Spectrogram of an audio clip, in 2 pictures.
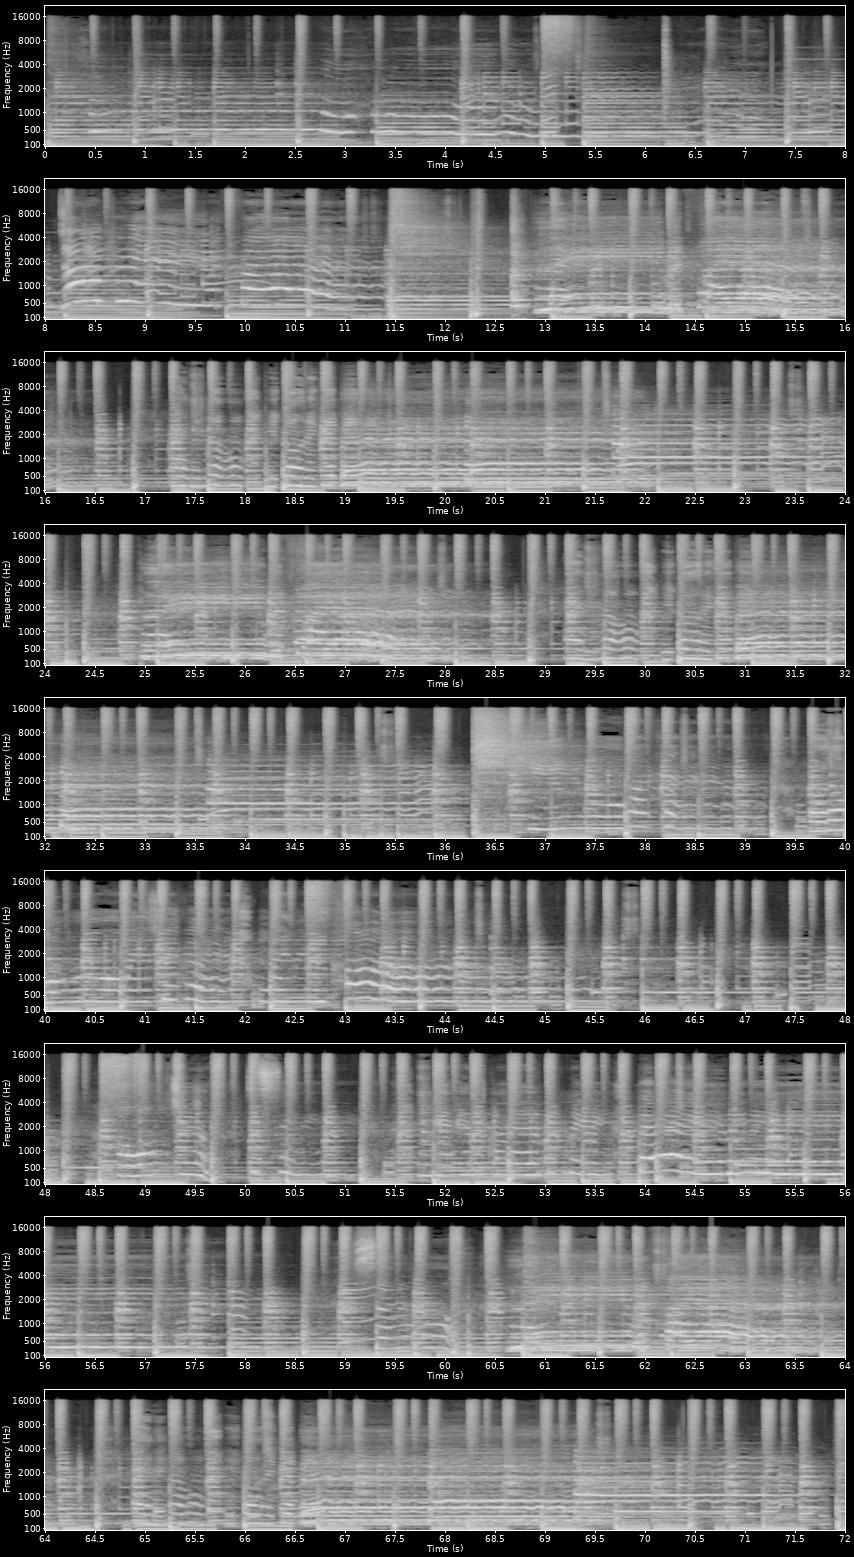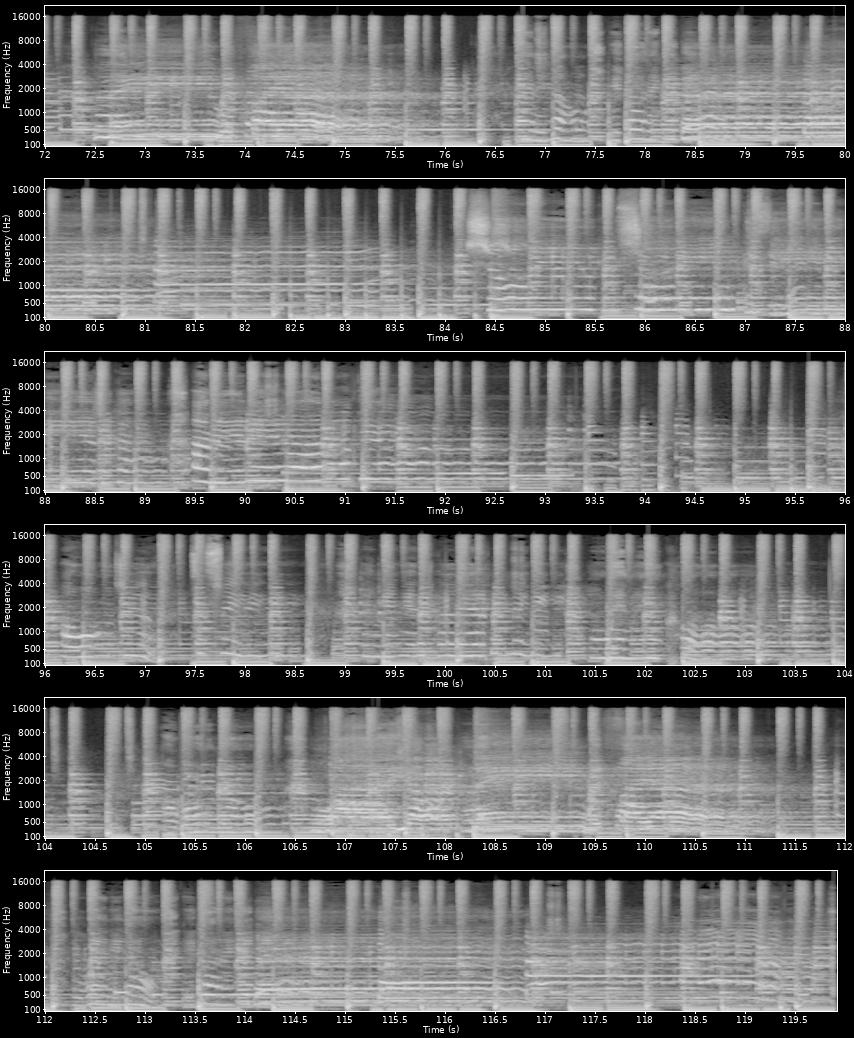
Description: REGGAE
最高スウィート・ジャマイカン・ソウル〜UKラヴァーズ！甘茶ソウルのようなトロトロのファルセット＆コーラス！
「ダブ」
